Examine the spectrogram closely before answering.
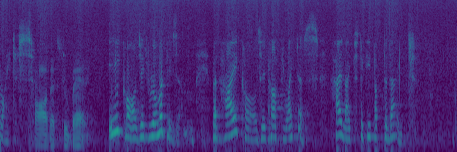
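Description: An elderly woman speaks with animation.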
